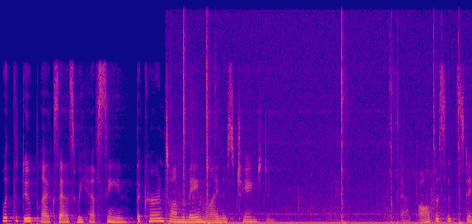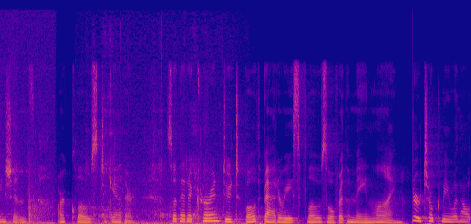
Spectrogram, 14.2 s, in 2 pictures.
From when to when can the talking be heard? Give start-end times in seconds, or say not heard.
0.0-4.2, 6.0-14.1.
